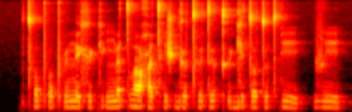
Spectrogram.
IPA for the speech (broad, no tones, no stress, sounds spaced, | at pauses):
tʰ o pʼ o pʼ ʉ n e xʲ o kʲ e ŋ͡m e t ðˤ e ə̯ ħ e tʰ i ʃ ɡʲ o tʰ ɨ t ɨ ə̯ kʼ ɨ ɡʲ e t o t u t k i | v i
